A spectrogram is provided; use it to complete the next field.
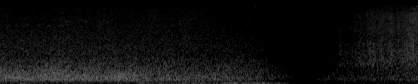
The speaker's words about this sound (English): Now to the hoses and a really good washing.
